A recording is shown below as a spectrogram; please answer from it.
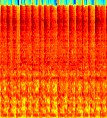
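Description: Loud, fast drum-led niiko dance music, with quick even drum strokes about ten a second over a steady low note.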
